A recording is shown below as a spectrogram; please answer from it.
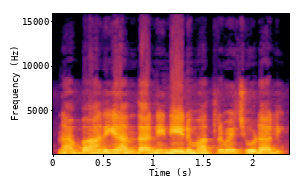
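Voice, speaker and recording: A woman's voice: on the high side, little pitch movement, normal speed, lightly acted. Woman doing a teasing young husband. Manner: teasing, smug.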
